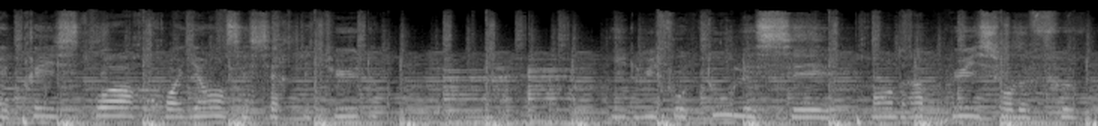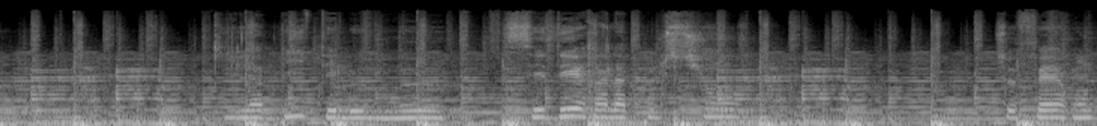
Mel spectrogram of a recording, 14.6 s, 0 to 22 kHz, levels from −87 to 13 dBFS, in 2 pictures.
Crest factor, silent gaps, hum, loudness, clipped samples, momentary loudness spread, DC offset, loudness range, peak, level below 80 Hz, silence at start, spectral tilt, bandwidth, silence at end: 16 dB; none; none; -24 LUFS; under 0.1%; 7 LU; 0.1%; 2 LU; -6 dBFS; -26 dBFS; 0 s; -5 dB/octave; 16.5 kHz; 0 s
